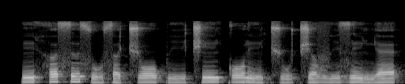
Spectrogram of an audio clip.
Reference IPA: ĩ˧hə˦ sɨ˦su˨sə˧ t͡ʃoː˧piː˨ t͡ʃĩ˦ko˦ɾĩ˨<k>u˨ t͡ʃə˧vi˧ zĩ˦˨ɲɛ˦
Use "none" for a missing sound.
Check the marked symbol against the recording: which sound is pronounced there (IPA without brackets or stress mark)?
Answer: t͡ʃ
